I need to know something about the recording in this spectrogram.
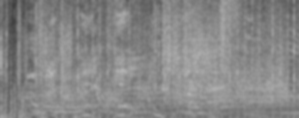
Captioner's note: gunfire; alarms sounding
